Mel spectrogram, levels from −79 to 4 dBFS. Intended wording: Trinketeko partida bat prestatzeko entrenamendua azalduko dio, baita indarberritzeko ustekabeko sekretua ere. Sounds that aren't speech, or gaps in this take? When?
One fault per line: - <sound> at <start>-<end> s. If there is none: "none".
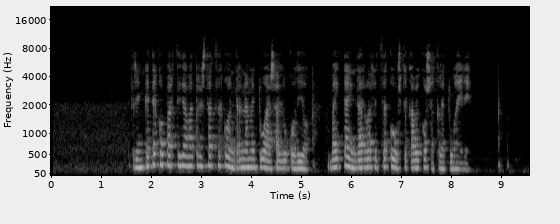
none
